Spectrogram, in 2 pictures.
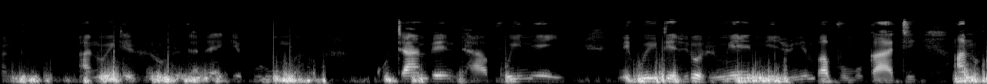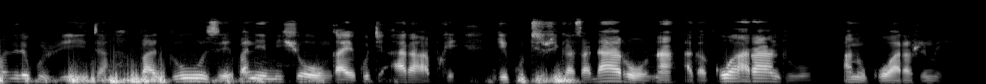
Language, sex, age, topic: Ndau, male, 25-35, health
